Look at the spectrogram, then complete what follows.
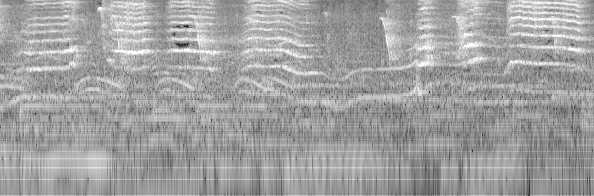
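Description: Asian small-clawed otters giving a run of high-pitched squealing calls, about one a second, over a low steady hum.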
